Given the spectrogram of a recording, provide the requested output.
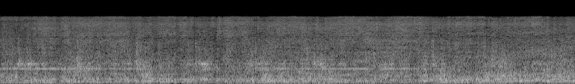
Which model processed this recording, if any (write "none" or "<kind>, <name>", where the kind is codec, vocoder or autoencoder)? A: codec, SNAC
